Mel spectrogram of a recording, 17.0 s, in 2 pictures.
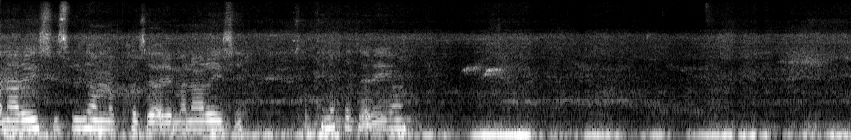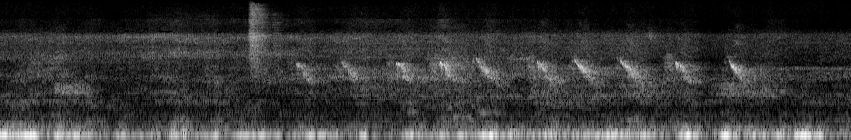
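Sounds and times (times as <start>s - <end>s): bird chirping: 4.6s - 5.3s, 11.4s - 16.6s.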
